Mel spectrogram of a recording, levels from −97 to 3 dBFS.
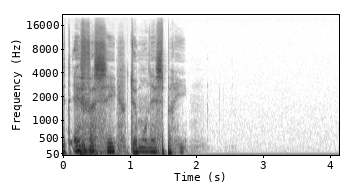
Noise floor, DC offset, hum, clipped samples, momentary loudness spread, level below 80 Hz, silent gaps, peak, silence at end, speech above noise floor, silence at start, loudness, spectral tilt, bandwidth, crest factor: -73 dBFS; 0.1%; none; under 0.1%; 11 LU; -28 dBFS; none; -2 dBFS; 2.35 s; 57 dB; 0 s; -17 LUFS; -5.5 dB/octave; 17.5 kHz; 18 dB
